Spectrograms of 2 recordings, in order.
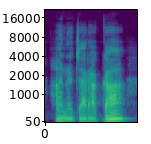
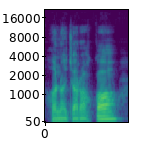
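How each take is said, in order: First: The vowels are pronounced as a sounds. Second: The vowels are pronounced as o sounds. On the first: "apa yang dilatinkan sebagai huruf A" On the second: "cara membaca yang tepat seringkali adalah"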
